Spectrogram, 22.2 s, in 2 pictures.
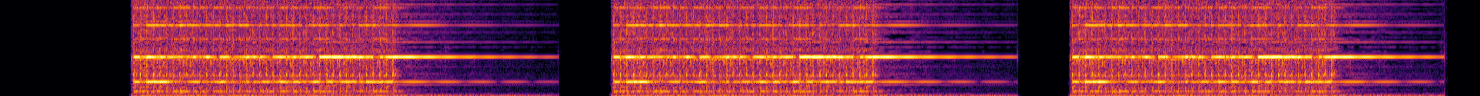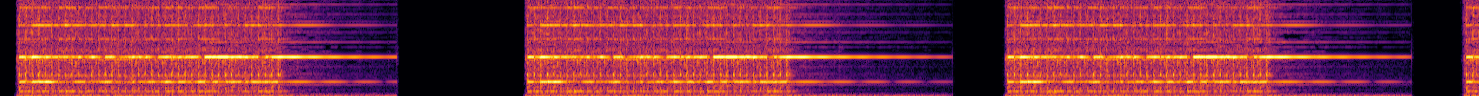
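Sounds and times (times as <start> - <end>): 
antique telephone: 1.0 - 3.4, 4.6 - 6.8, 8.0 - 13.6, 15.0 - 17.5, 18.6 - 21.5.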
